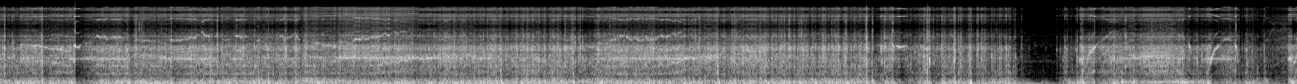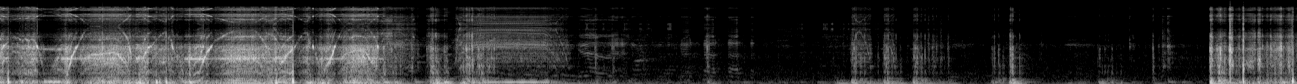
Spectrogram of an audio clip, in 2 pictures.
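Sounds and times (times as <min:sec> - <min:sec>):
toy car motor whine: 0:00.0 - 0:18.7.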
